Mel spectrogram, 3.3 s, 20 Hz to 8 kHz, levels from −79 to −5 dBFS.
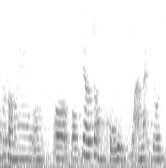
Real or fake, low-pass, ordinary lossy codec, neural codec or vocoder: fake; 7.2 kHz; none; codec, 16 kHz, 2 kbps, X-Codec, HuBERT features, trained on general audio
